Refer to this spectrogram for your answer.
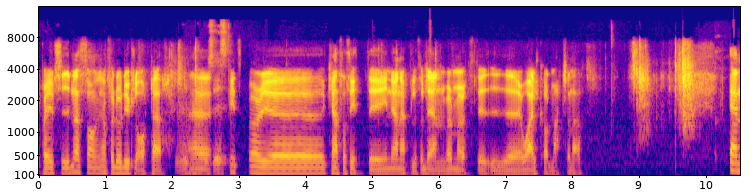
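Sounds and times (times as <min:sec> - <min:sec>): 
speech: 0:00.0 - 0:09.1, 0:10.4 - 0:10.5
papers being leafed through: 0:01.8 - 0:02.4, 0:08.1 - 0:10.4.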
